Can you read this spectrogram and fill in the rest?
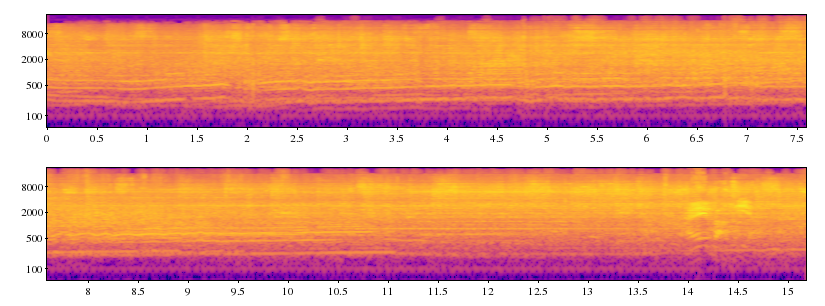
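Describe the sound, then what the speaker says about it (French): Citroën Saxo Kit-Car rallycross race cars in a French championship round at Châteauroux roar past with wavering engine notes. Tyres squeal near the end while a commentator talks over the engines. "Saxo Kit-Car reste toujours une Saxo Kit-Car. Bien mené, c'est performant."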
